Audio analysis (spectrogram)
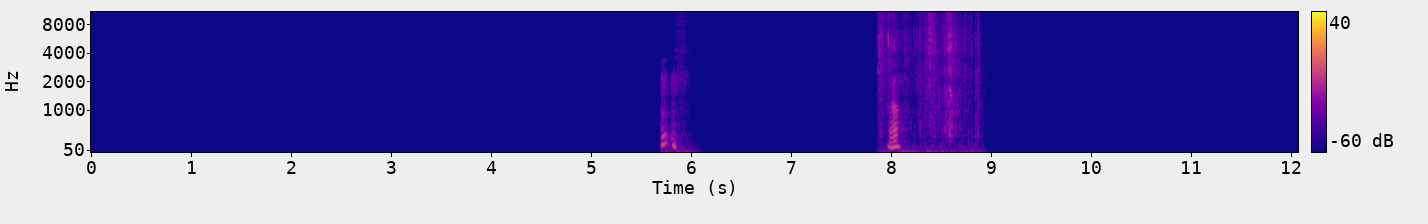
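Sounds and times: foil wrapper crinkling and tearing: 7.9s - 9.0s.

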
